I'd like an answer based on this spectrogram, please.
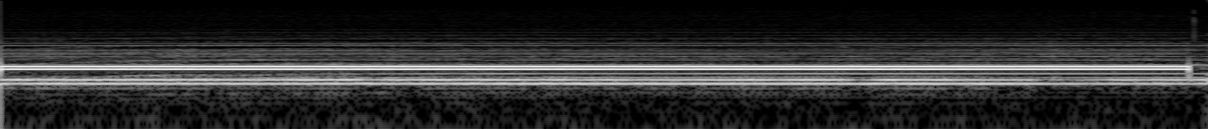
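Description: Emergency Alert System attention signal: a loud, steady two-tone electronic tone with a lower steady tone beneath it, cutting off abruptly near the end.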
